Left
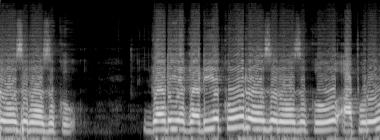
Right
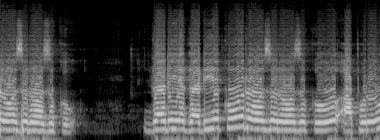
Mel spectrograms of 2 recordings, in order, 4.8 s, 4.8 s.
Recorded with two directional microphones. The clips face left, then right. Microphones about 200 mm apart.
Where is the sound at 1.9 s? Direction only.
35° left (ahead or behind).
